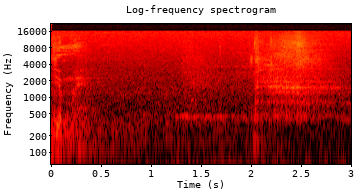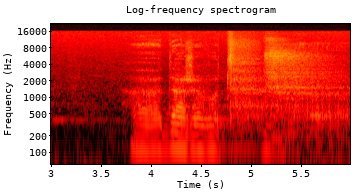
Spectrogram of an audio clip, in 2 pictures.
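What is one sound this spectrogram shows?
An elderly man speaks calmly and slowly, close to a microphone.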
